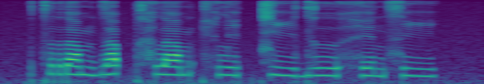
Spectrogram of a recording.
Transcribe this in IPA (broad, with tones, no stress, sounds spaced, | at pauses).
t r a˧ m d a˥˩ p̚ kʰ l a˧ m kʰ l i˨˩ t̚ t͡ɕ iː˨˩ d ɯː˨˩ h e˨˩ n s iː˨˩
